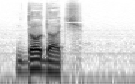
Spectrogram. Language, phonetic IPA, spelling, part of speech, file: Polish, [ˈdɔdat͡ɕ], dodać, verb / conjunction, Pl-dodać.ogg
